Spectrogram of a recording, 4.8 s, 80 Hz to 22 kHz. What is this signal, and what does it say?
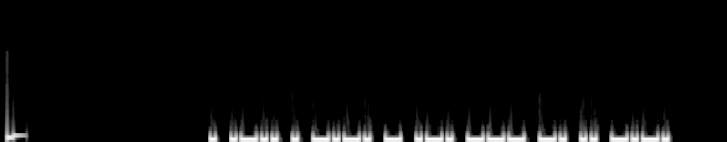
Morse code, heard as a keyed tone, about 34 wpm, 700 Hz. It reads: ELECTRONIC
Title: Top 1001-1250 Words 35wpm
